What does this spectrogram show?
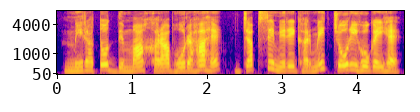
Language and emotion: Hindi, angry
